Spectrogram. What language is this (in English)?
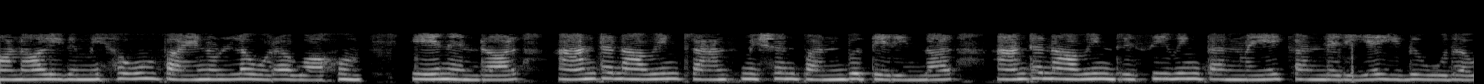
Tamil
